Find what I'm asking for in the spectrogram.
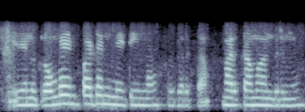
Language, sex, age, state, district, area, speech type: Tamil, female, 45-60, Tamil Nadu, Ariyalur, rural, conversation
